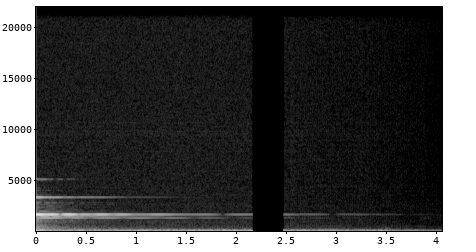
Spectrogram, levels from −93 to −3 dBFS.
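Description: Playback stall at 2.16 s: the music cuts to silence for about 0.31 s, resuming at 2.49 s. The player likely ran short of buffered data or had its output thread blocked, leaving nothing to send until it recovered.

Time-compressed catch-up runs from 2.49 s to the end of the clip. To work off the backlog, the player trims and cross-fades small slices, so the music plays about 1.1 times fast at unchanged pitch, sounding hurried.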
